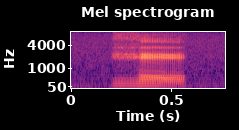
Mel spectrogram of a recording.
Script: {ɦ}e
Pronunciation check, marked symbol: correct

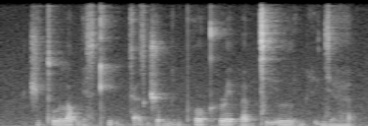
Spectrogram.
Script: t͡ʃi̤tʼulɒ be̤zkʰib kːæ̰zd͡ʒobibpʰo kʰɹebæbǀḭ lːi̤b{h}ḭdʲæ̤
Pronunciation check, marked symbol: correct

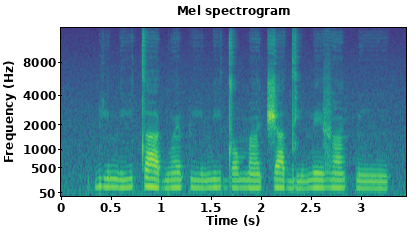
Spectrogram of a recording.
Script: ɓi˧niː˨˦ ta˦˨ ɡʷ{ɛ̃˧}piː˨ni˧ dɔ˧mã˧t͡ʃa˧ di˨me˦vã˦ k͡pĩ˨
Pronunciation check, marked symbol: correct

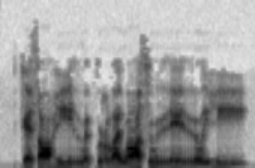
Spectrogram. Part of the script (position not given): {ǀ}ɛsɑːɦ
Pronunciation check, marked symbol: incorrect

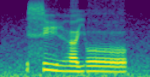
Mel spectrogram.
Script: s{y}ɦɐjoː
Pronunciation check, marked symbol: incorrect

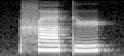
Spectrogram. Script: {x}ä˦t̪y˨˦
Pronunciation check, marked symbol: correct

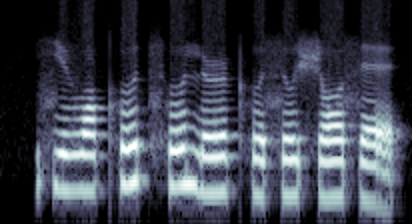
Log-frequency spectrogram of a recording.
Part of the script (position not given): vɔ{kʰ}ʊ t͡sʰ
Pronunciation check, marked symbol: correct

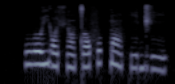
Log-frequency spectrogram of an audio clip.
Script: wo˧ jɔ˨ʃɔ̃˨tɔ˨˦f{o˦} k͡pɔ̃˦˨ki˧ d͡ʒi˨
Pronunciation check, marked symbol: correct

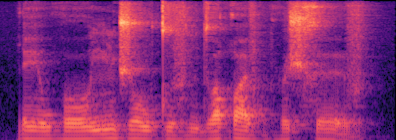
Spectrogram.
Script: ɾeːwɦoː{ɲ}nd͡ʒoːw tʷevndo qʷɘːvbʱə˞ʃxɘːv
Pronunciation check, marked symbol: correct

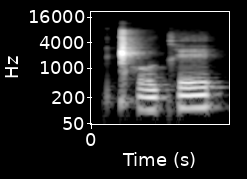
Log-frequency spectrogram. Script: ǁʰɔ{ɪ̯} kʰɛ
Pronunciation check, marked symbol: incorrect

